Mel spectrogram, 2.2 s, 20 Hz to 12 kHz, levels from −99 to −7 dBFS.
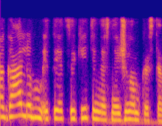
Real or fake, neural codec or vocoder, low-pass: real; none; 7.2 kHz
